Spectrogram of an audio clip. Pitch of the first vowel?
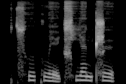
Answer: high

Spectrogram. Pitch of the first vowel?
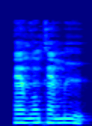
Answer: high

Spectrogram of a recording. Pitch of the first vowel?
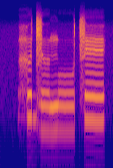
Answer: high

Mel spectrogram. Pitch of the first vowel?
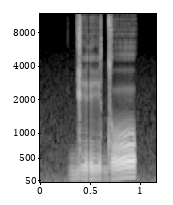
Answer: low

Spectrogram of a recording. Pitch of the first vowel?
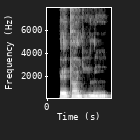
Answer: low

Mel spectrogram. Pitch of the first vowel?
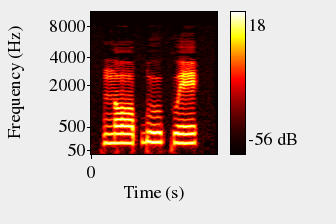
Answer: low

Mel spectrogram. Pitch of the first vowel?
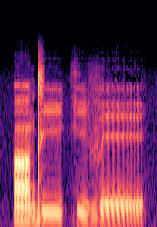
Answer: high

